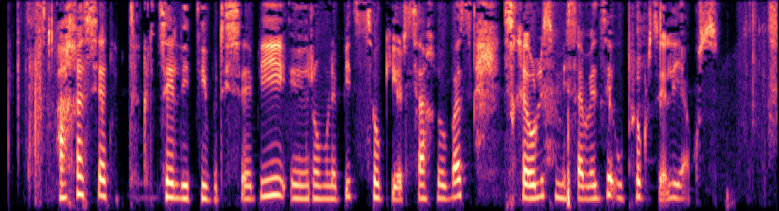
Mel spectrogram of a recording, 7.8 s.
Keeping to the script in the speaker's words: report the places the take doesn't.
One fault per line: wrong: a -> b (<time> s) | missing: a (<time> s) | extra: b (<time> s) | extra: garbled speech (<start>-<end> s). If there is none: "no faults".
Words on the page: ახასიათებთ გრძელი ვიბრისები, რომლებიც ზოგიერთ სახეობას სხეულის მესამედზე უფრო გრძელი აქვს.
no faults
